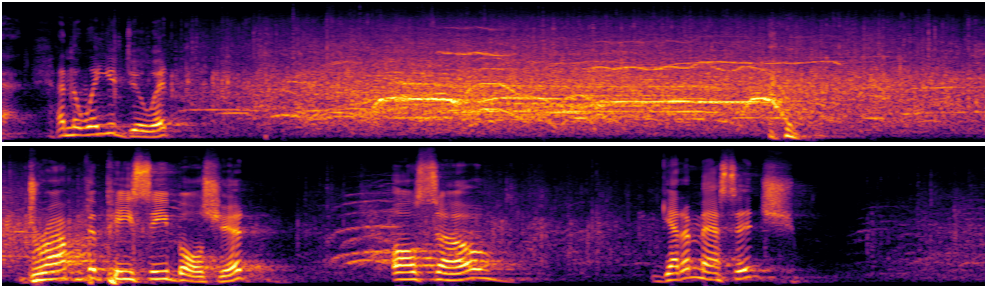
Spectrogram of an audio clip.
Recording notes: Live from Oklahoma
